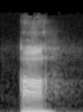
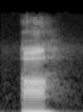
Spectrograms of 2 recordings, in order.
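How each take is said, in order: First: The voice has a light touch of reverb. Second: The voice is dry with no added reverb. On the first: "リバーブ成分を10% ほど入れてみます" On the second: "リバーブを入れない通常の状態にて話しております"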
